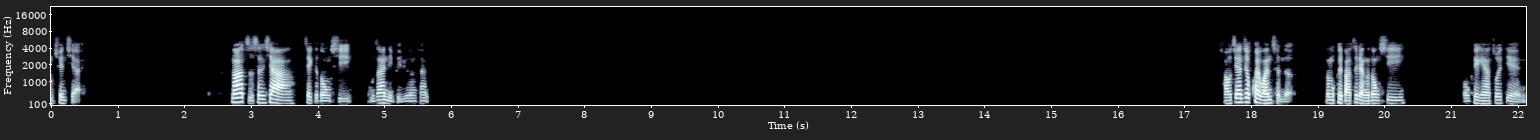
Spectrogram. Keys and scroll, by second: 4.6 KP_0.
